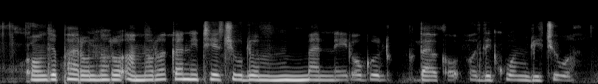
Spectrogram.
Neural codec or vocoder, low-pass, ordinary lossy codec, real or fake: codec, 16 kHz, 0.8 kbps, ZipCodec; none; none; fake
